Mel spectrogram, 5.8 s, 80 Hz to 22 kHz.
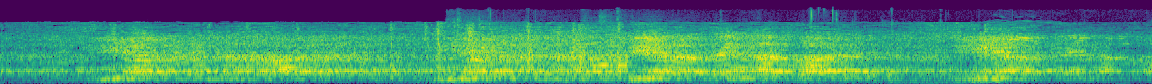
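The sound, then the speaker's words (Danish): A large crowd of about 70,000 people at a nonviolent evening demonstration in Leipzig, demanding more democracy, chants "Wir sind das Volk" in unison, loud rhythmic shouted phrases rising and falling in repeated waves over a dense roar of many voices. “Immer wieder war der Ruf zu hören, wir sind das Volk.”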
